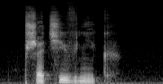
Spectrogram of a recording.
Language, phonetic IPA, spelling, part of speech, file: Polish, [pʃɛˈt͡ɕivʲɲik], przeciwnik, noun, Pl-przeciwnik.ogg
